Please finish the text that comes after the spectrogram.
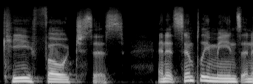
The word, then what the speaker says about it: kyphosis: The medical world calls it kyphosis, pronounced key-foh-sis, and it simply means an excessive forward curvature of the upper spine, that thoracic region between your shoulder blades.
